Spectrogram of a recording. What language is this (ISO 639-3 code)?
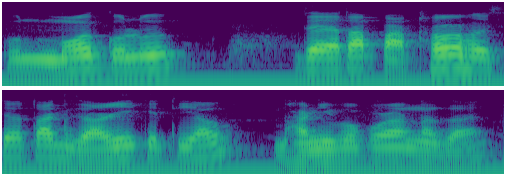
asm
